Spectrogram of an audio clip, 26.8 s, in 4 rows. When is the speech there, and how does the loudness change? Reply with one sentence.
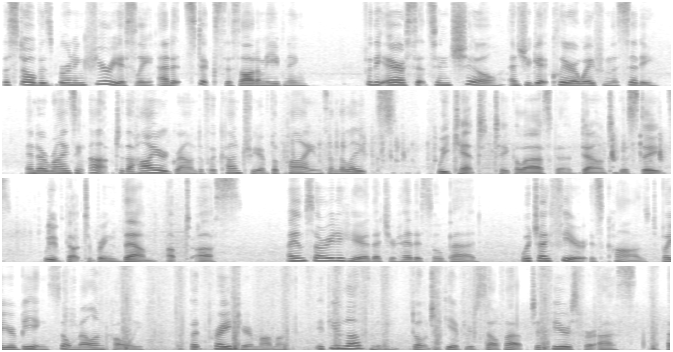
You can hear the speech from 0.0 to 26.7 s, at a steady volume.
